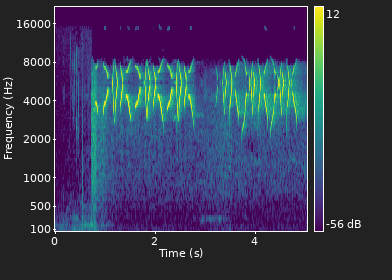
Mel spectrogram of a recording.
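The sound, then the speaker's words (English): Song of a yellow-throated warbler, a coastal bird, delivered as two quick runs of high, clear, repeated chirping notes separated by a short pause, loud and alone, after a brief soft thump just before it starts. “Here is a bird called a yellow throated warbler, and this bird would be along the same coastal area.”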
